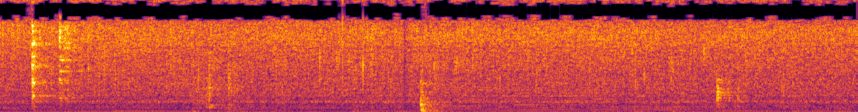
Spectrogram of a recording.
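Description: Onion paste and freshly added ground spices frying in oil in a pot, a steady sizzle with a few sharp clicks scattered through it.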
